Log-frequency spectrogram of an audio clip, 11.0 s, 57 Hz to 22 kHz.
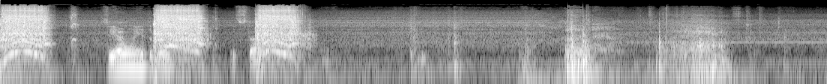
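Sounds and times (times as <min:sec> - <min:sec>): electric motor cutting off: 0:00.0 - 0:00.8, 0:02.0 - 0:04.3
faint steady hum: 0:00.0 - 0:11.0.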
